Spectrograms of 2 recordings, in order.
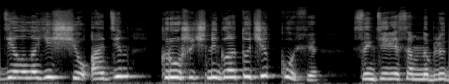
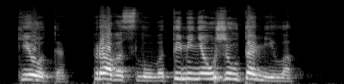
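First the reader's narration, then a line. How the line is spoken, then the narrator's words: Irritated snort. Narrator (Russian): Тирус раздраженно хмыкнул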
